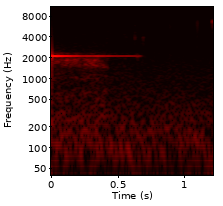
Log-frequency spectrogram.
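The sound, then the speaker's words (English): A phone notification sounds as a single steady electronic beep from a phone that had been turned back on, fairly faint, fading out after about half a second with no talking around it. “And I know sometimes people get annoyed if they hear my phone going off.”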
